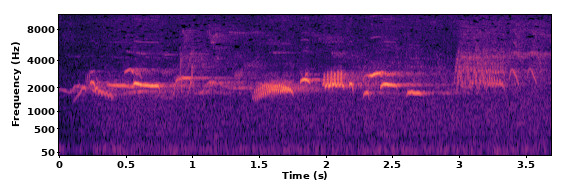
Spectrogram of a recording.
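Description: A bird chirps continuously in quick, high-pitched tweets and short trills, fairly close and clear, with a faint low background rumble and no voices.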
